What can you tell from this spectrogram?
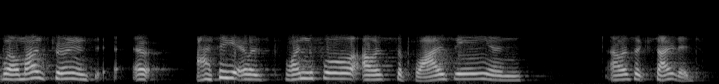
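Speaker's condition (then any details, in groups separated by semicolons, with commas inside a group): Down syndrome; present from birth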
